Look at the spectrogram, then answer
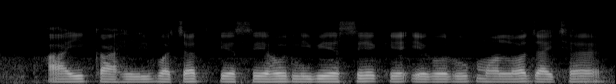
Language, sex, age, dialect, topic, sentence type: Maithili, male, 25-30, Angika, banking, statement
